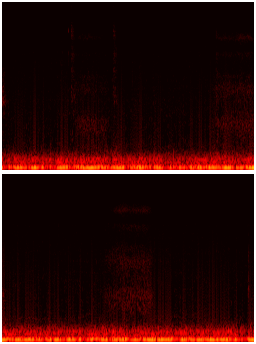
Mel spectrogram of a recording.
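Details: Cat snoring: a steady low rumbling breath runs throughout, with three brief hissy airy bursts near two, four and seven seconds.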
